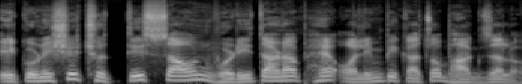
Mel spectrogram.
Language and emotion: Goan Konkani, neutral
